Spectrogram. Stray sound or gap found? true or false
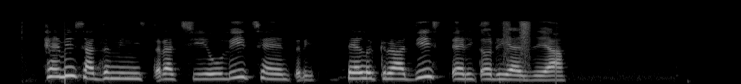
false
